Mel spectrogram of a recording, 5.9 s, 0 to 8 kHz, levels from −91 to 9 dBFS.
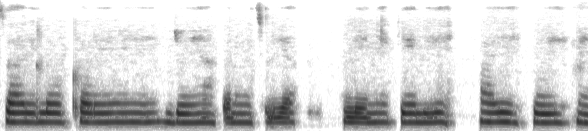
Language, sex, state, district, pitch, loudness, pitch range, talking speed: Hindi, female, Bihar, Supaul, 210 Hz, -16 LUFS, 200-215 Hz, 165 wpm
